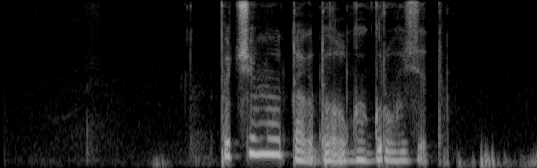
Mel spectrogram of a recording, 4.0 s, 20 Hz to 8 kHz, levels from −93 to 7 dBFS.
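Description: Listening to the speech recording, nothing stood out as a technical fault at any point.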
